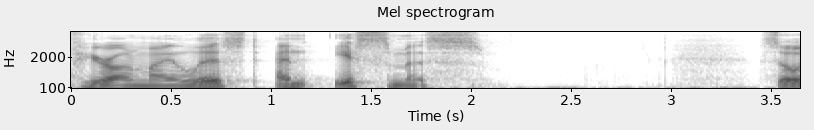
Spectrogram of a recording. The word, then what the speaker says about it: isthmus: on my list and isthmus so it's pronounced Isthmus and people sometimes put the th there is thus or they just say Isthmus and they don't really pronounce the th so in Isthmus as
